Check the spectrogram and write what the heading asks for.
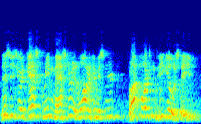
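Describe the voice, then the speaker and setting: A man's voice: very high voice, a little fast. An actor playing a pompous, blustery middle-aged male water commissioner in a 1940s radio sitcom, chuckling often. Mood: announcing. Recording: dull old radio broadcast, loud hiss.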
